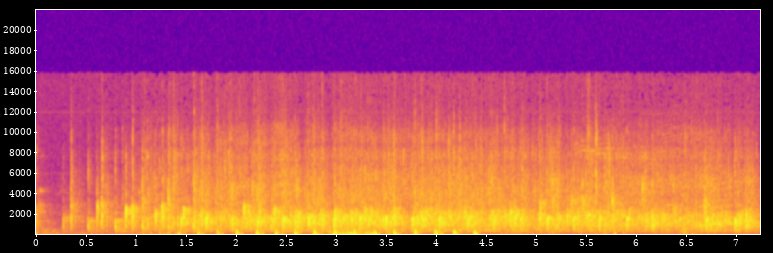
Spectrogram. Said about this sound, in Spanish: Eso meritaba un aplauso para el Señor.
